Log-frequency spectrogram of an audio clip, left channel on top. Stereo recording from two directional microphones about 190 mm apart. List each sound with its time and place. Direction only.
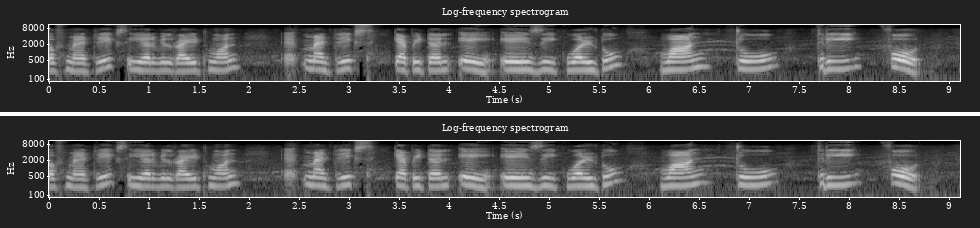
0.0 s a woman's voice: 35° left (ahead or behind)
